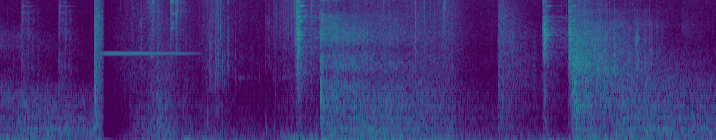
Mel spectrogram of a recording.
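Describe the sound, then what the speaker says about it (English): A grenade detonates in Counter-Strike on the Mirage map at a professional esports match, a heavy boom followed by scattered gunfire and game effects, fairly loud against constant background noise. "Nice nade onto Yabi."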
